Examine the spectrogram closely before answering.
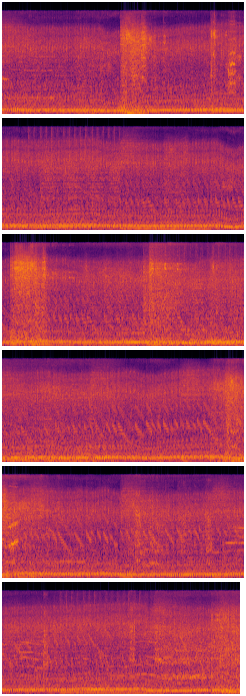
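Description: A race car engine drones steadily, shifting pitch as it speeds up and slows down.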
